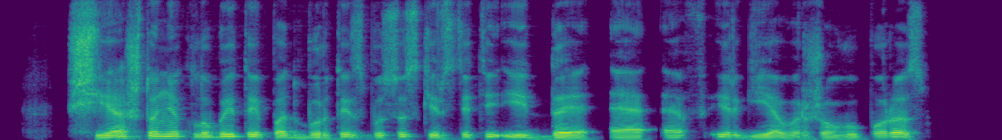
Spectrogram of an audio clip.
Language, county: Lithuanian, Kaunas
